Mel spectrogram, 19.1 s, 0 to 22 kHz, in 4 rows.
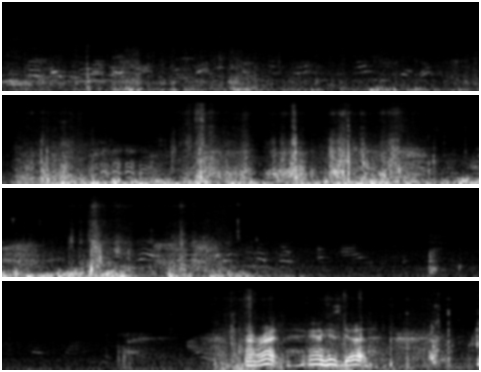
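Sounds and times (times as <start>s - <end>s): water splashing and sloshing: 17.4s - 19.0s.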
